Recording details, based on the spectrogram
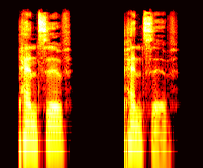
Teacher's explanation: Just 2 syllables, and the stress is on that first syllable.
